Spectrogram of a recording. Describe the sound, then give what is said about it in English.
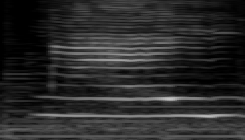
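A single long, drawn-out cat meow, clear, rising slightly in pitch before trailing off, with no talking around it. “So he leaned back and opened his mouth to let out a big bark. And out came, meow.”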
